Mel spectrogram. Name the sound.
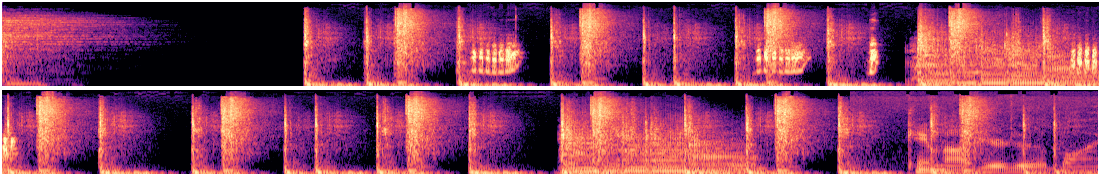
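wild turkeys gobbling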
